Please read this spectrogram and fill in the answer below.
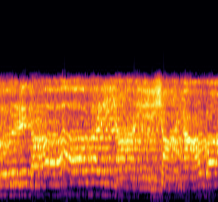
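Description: A man's voice in devotional chanting, a long melodic line that bends up and down, over a steady low drone.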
